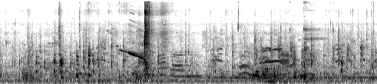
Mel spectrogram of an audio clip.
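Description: Chickens cluck near a duck in a backyard, with scattered clucks and a sharp squawk mixed with people talking nearby.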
